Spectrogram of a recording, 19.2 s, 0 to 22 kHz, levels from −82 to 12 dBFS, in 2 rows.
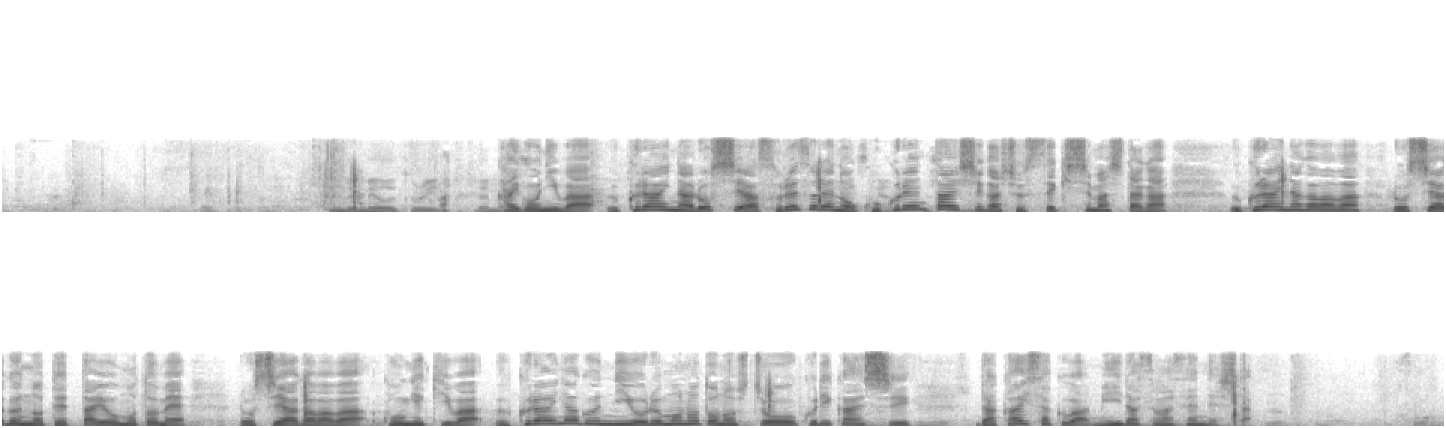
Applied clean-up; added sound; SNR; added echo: none; Telephone; 20 dB; none.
